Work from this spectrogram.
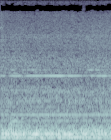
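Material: Nothing is struck.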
